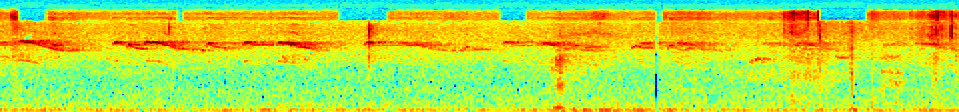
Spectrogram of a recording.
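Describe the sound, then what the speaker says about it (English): Birds call along a pond trail in spring, several faint, thin chirps and short whistles scattered over a quiet outdoor background, some sounding distant. "We also can hear some birds."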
